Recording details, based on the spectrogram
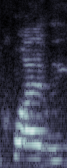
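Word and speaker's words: Quitely: Unfortunately, it's spelled quickly, but I've been informed that it's quiet. Frank Quietly, you learn to cover.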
